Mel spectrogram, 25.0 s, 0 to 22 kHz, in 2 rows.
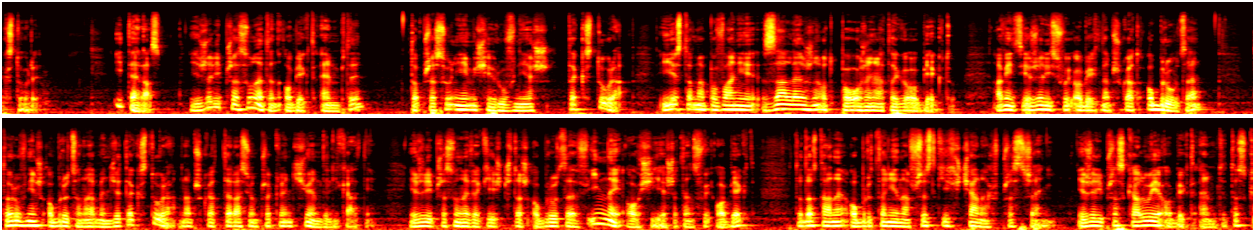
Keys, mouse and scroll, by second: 1.8 Escape, 2.6 right click, 3.3 click, 7.2 Escape, 13.9 click, 16.7 Escape, 18.3 Escape, 18.3 r, 19.4 click, 22.7 Escape, 23.3 s, 24.0 click.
